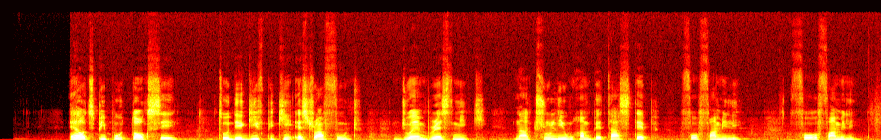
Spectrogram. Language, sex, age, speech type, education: Nigerian Pidgin, female, 15-29, spontaneous, tertiary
